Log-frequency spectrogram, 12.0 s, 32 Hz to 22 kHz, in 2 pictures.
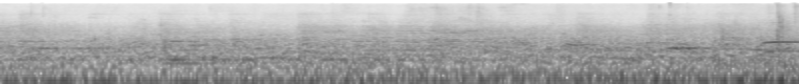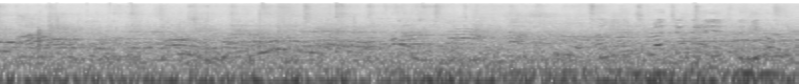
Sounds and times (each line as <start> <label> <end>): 0.0 people in the background 11.9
